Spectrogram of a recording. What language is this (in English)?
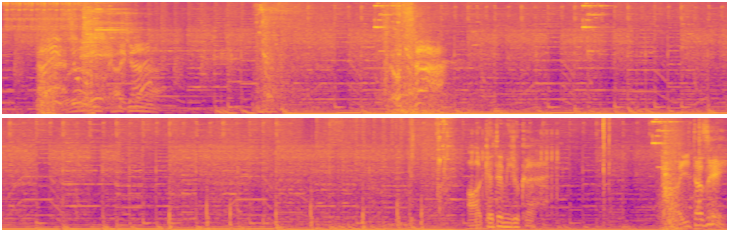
Japanese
